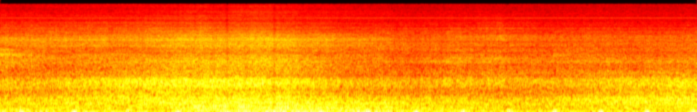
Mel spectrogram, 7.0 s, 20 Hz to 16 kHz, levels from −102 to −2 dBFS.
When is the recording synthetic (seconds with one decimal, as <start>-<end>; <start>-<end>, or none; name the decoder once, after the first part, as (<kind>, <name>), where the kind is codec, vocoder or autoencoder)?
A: none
